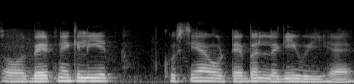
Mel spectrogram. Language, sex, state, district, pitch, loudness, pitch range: Hindi, male, Rajasthan, Bikaner, 140 Hz, -16 LUFS, 130-155 Hz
